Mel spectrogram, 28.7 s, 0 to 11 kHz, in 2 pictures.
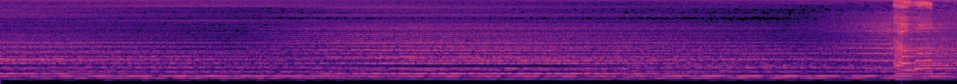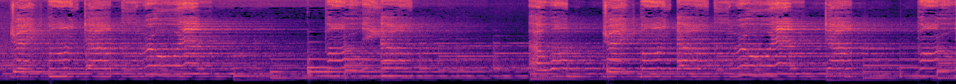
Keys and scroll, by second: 6.0 shift+a, 10.1 KP_2, 16.0 g, 28.5 ctrl+alt+z.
